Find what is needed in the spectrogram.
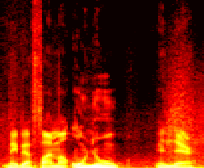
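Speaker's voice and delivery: ordinary talk, nothing marked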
